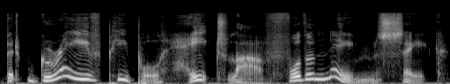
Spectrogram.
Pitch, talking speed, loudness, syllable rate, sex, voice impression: 175 Hz, 120 wpm, -17 LUFS, 2.8 syllables/s, male, masculine, adult-like, tensed, powerful, slightly bright, clear, cool, intellectual, calm, mature, slightly friendly, wild, lively, slightly intense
